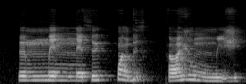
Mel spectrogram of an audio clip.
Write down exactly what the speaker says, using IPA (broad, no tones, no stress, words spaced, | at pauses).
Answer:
ømːe nːeθy pːɑ̃ɡ͡byθkːɑ̃ ʒumːiʒ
